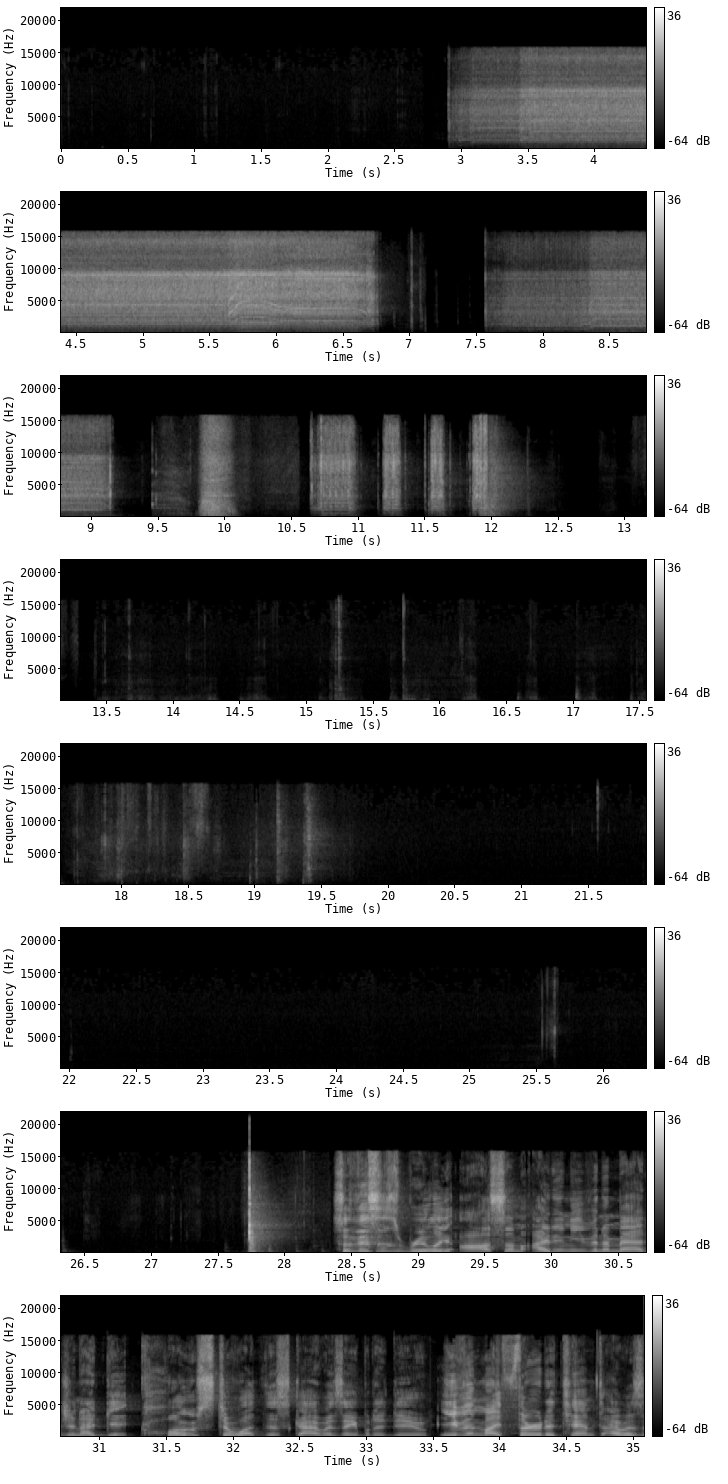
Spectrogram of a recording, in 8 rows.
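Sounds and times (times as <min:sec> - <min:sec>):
drill trigger bursts driving screw: 0:02.9 - 0:06.9, 0:07.6 - 0:09.2, 0:10.6 - 0:12.2
power drill boring into wood: 0:02.9 - 0:06.9, 0:07.6 - 0:09.2, 0:10.7 - 0:12.2.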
